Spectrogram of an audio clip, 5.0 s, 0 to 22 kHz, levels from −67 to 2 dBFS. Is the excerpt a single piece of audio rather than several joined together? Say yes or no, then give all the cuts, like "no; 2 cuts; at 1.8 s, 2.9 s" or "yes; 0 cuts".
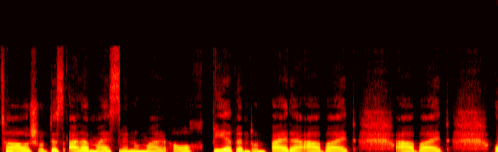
no; 2 cuts; at 1.2 s, 4.0 s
